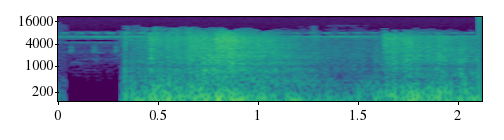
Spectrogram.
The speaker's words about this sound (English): A sound of thunder.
